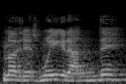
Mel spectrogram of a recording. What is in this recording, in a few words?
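VoiceActing Spanish, female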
